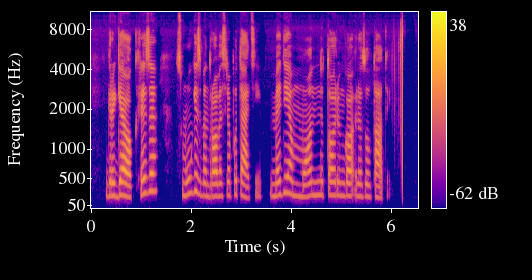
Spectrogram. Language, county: Lithuanian, Kaunas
